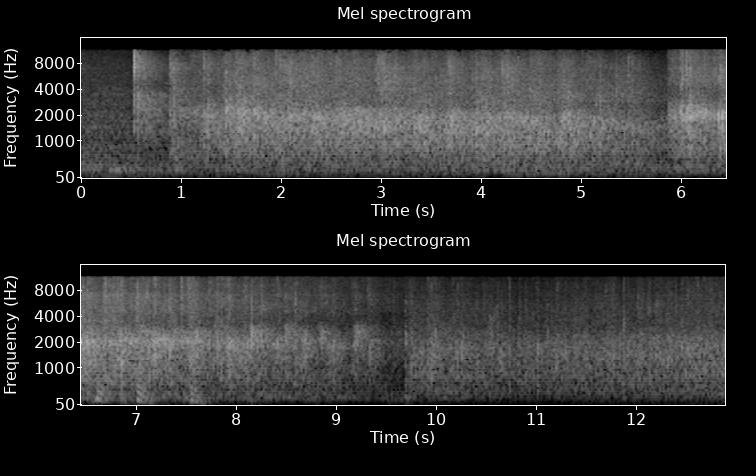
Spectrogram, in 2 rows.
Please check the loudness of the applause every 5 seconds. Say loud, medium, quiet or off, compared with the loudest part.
loud, loud, medium.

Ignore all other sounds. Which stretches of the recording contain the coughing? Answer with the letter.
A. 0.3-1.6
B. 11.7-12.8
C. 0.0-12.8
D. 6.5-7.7
D.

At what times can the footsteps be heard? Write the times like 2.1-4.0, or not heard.
not heard.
